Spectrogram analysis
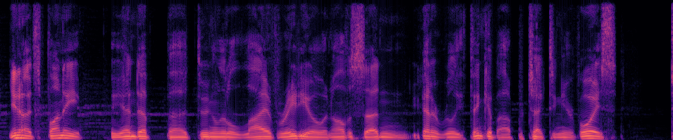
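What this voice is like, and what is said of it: Hoarse, strained voice. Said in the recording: “Losing my voice a bit”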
